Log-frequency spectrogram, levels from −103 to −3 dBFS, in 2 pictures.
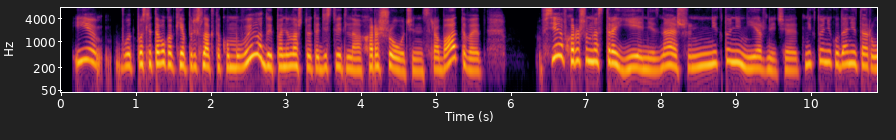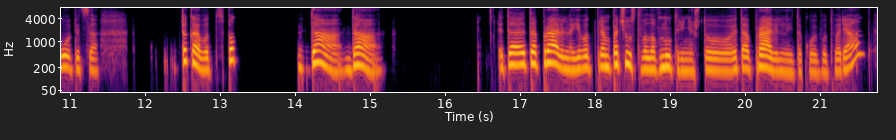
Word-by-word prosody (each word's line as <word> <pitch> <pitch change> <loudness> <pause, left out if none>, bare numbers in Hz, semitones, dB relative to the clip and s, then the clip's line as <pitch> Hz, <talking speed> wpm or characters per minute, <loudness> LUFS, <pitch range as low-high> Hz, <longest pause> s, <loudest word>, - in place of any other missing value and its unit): И, 315 +1 -1
м, 275 -4 -2 0.2
вот 230 -2 -3
после 255 0 +2
того, 260 +2 +4
как 245 -2 0
я 240 -2 +5
пришла 225 0 +2
к - - -18
такому 210 0 -2
выводу 310 - +4
и - - +3
поняла, 220 +1 +2
что 210 - -4
это 195 0 -2
действительно 190 -2 -3
хорошо 215 0 +1
очень 165 +1 -5
срабатывает, 180 - 0 0.7
все 400 +4 +2
в - - -11
хорошем 305 0 +3
настроении, 205 -11 +2
знаешь, 220 +5 -2
никто 240 +8 -1
не 285 -1 +3
нервничает, 180 - -3
никто 255 +5 -4
никуда 255 -3 -1
не 265 -1 +1
торопится 200 -6 -3 1.1
такая 285 -6 +4
вот 180 -2 -3
спок 320 0 0 0.8
Да, 205 - +1
да. 180 -3 0 1.5
Это 245 - 0
это 250 +1 +5
правильно, 250 -8 +4
я 180 +2 -1
вот 200 -2 -2
прям 215 -1 0
почувствовала 195 -7 0
внутренне, 180 -4 -2
что 165 0 -4
это 190 +2 -1
правильный 170 -7 0
такой 155 0 -9
вот 155 +3 -11
вариант, 195 - -4
210 Hz, 140 wpm, -23 LUFS, 180-250 Hz, 1.5 s, я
